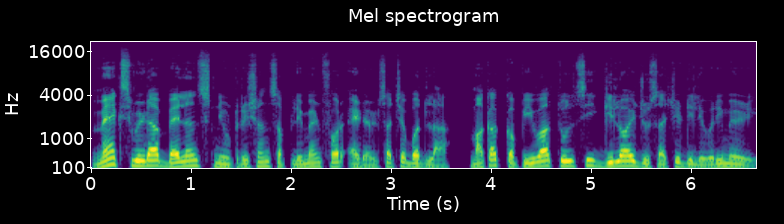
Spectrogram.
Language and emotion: Goan Konkani, neutral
